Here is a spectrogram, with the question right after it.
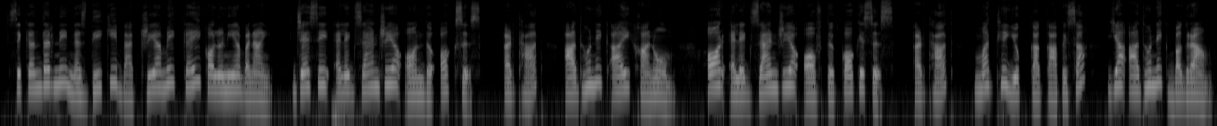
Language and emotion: Hindi, neutral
